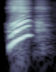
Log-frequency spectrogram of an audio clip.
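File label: voice, Japanese; Hanus; kingsraid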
